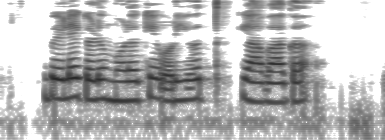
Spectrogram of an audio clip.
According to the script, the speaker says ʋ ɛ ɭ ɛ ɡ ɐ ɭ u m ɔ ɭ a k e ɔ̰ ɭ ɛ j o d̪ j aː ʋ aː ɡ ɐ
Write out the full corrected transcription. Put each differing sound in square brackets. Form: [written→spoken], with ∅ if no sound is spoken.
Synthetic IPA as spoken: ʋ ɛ ɭ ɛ ɡ ɐ ɭ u m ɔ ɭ [a→ɐ] k e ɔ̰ [ɭ→ɽ] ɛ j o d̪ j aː ʋ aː ɡ ɐ

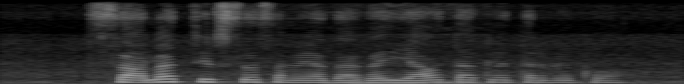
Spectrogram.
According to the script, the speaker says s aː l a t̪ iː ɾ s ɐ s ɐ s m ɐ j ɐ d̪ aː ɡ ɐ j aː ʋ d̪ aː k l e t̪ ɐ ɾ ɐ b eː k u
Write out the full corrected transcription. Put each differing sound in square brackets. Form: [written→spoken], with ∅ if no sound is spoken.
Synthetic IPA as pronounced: s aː l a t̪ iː ɾ s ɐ s ɐ [s→∅] m ɐ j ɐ d̪ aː ɡ ɐ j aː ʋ d̪ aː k l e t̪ ɐ ɾ ɐ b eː k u

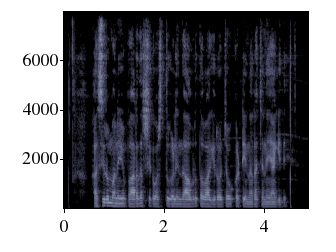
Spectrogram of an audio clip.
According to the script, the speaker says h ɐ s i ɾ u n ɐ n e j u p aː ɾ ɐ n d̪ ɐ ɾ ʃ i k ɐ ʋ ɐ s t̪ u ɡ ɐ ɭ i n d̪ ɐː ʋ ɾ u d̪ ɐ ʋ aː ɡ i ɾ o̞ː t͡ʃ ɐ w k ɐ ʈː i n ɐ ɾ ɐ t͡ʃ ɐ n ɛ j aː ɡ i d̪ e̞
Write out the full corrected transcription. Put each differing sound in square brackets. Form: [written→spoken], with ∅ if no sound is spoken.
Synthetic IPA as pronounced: h ɐ s i ɾ u [n→m] ɐ n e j u p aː ɾ ɐ [n→∅] d̪ ɐ ɾ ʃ i k ɐ ʋ ɐ s t̪ u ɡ ɐ ɭ i n d̪ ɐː ʋ ɾ u [d̪→t̪] ɐ ʋ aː ɡ i ɾ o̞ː t͡ʃ ɐ w k ɐ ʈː i n ɐ ɾ ɐ t͡ʃ ɐ n ɛ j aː ɡ i d̪ e̞

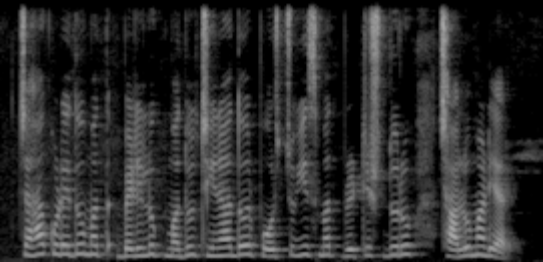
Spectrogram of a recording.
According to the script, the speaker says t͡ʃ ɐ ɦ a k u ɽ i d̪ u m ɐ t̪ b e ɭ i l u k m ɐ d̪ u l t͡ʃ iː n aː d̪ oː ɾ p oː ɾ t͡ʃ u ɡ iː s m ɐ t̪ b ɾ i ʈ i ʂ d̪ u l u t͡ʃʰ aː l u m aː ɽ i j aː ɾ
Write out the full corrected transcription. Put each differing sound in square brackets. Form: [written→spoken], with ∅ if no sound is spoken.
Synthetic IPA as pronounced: t͡ʃ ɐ ɦ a k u ɽ [i→e] d̪ u m ɐ t̪ b e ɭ i l u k m ɐ d̪ u l t͡ʃ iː n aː d̪ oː ɾ p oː ɾ t͡ʃ u ɡ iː s m ɐ t̪ b ɾ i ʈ i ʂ d̪ u [l→ɾ] u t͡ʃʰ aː l u m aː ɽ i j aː ɾ

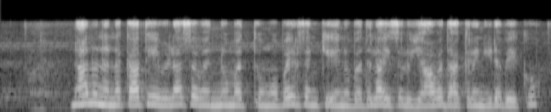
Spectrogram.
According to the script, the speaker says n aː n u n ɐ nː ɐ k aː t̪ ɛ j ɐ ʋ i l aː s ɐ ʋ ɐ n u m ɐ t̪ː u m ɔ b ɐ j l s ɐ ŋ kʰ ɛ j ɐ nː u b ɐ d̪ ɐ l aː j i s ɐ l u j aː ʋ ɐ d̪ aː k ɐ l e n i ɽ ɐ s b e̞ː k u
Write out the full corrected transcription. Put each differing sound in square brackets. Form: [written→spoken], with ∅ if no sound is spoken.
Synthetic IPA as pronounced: n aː n u n ɐ nː ɐ k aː t̪ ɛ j ɐ ʋ i l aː s ɐ ʋ ɐ [n→nː] u m ɐ t̪ː u m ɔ b ɐ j l s ɐ ŋ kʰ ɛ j ɐ nː u b ɐ d̪ ɐ l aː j i s ɐ l u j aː ʋ ɐ d̪ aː k ɐ l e n [i→iː] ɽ ɐ [s→∅] b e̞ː k u

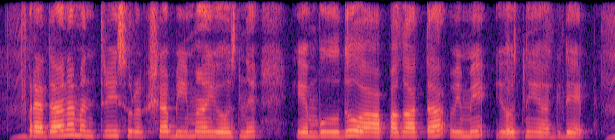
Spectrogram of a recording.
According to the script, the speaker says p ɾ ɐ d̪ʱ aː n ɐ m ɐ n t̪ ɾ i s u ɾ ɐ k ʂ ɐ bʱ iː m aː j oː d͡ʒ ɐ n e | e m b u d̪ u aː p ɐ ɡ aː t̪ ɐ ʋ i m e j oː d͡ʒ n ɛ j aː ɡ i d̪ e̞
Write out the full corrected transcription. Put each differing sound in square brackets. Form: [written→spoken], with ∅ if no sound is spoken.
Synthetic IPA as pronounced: p ɾ ɐ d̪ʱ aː n ɐ m ɐ n t̪ ɾ i s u ɾ ɐ k ʂ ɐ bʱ iː m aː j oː d͡ʒ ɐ n e | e m b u d̪ u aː p ɐ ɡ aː t̪ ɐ ʋ i m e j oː d͡ʒ n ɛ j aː ɡ i d̪ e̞

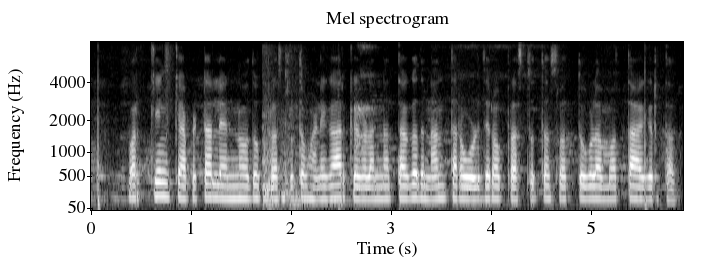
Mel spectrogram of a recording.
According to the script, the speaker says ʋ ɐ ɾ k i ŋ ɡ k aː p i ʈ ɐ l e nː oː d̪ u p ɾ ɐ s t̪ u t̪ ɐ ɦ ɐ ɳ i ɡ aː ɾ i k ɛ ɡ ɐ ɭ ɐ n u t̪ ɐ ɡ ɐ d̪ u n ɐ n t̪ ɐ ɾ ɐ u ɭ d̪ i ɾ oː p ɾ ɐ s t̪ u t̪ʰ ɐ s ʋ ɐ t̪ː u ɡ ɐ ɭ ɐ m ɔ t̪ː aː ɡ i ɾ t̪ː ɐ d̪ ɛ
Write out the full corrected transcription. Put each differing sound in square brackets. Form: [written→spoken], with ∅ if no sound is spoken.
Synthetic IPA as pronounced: ʋ ɐ ɾ k i ŋ ɡ k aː p i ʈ ɐ l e nː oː d̪ u p ɾ ɐ s t̪ u t̪ ɐ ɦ ɐ ɳ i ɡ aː ɾ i k ɛ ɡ ɐ ɭ ɐ [n→nː] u t̪ ɐ ɡ ɐ d̪ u n ɐ n t̪ ɐ ɾ ɐ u ɭ d̪ i ɾ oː p ɾ ɐ s t̪ u [t̪ʰ→t̪] ɐ s ʋ ɐ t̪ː u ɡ ɐ ɭ ɐ m ɔ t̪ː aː ɡ i ɾ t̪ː ɐ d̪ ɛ

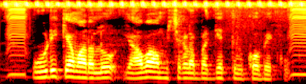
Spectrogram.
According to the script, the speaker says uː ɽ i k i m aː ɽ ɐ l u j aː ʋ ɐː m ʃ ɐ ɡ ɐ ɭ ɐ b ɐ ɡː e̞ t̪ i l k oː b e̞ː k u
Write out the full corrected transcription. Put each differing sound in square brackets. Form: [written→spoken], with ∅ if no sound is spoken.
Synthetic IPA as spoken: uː ɽ i k [i→e] m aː ɽ ɐ l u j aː ʋ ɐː m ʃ ɐ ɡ ɐ ɭ ɐ b ɐ ɡː e̞ t̪ i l k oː b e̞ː k u

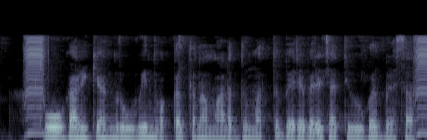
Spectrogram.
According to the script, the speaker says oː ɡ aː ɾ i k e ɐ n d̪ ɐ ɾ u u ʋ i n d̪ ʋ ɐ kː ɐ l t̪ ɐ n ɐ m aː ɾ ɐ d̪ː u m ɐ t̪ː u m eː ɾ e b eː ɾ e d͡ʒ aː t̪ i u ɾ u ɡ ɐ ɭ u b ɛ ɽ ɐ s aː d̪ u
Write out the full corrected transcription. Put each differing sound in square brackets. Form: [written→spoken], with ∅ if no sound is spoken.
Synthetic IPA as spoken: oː ɡ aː ɾ i k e ɐ n d̪ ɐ ɾ u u ʋ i n d̪ ʋ ɐ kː ɐ l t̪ ɐ n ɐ m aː [ɾ→ɽ] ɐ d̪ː u m ɐ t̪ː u [m→b] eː ɾ e b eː ɾ e d͡ʒ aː t̪ i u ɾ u ɡ ɐ ɭ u b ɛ [ɽ→ɭ] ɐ s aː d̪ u

